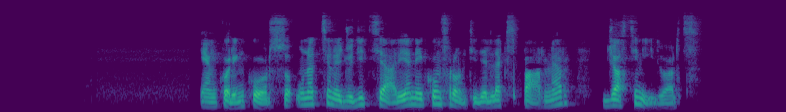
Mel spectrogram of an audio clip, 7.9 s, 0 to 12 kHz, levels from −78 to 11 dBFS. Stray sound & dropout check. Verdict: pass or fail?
pass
